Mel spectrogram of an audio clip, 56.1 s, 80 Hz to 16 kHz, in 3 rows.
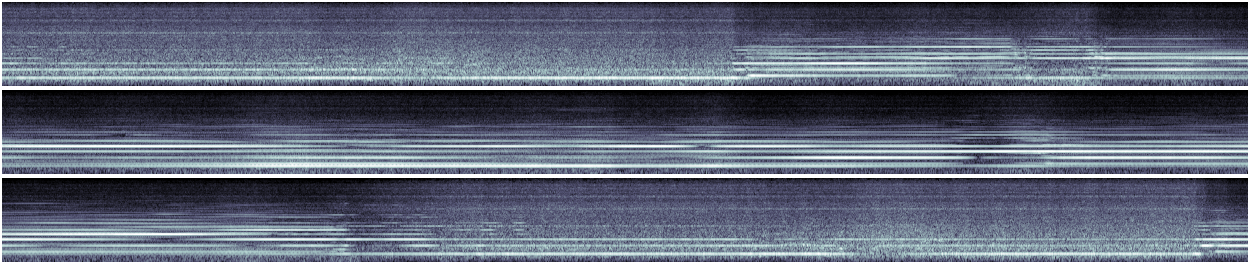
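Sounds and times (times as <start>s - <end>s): router spindle milling wood: 0.0s - 18.6s, 41.6s - 56.0s.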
